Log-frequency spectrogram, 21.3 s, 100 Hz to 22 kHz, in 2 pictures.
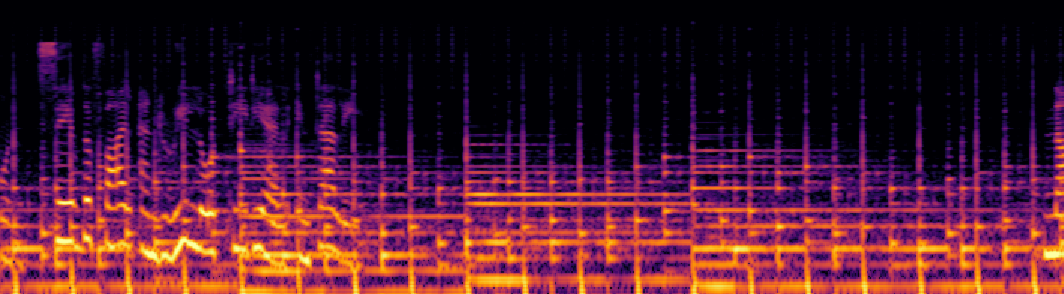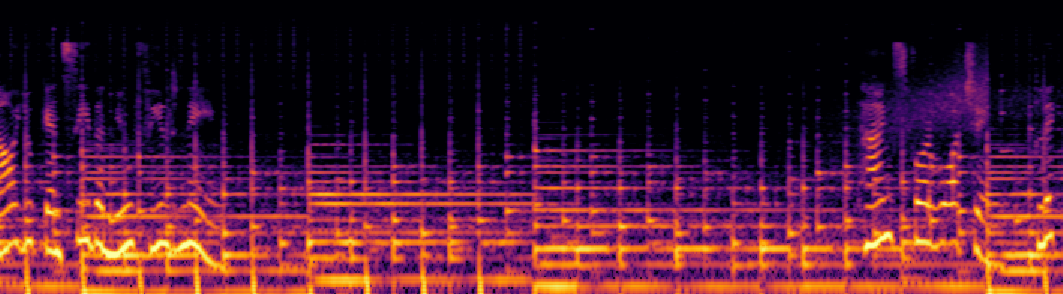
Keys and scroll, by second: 0.4-1.5 typing, 3.4 typing.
